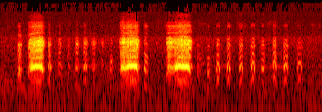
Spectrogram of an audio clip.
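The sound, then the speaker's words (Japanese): A chicken clucks in a rapid, rhythmic series of short notes, broken by three louder, drawn-out squawks near the start, with no talking. “まあまあ、そんな無理難題言わんと、今日のところはこの鶏で勘弁してくれ。”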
